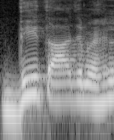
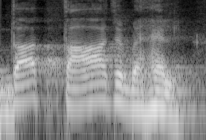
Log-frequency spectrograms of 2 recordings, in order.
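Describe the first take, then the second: First: 'The' is said with a long 'ee' vowel. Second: 'The' is said with a short 'uh' vowel. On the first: The speaker calls it wrong. "नहीं बोलेंगे" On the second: The speaker calls it right. "तो दा ताजमहल"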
